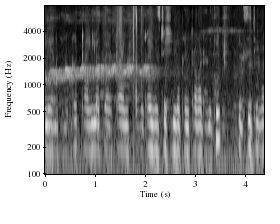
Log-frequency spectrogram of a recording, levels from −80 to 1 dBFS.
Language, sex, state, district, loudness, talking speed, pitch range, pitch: Telugu, female, Telangana, Nalgonda, -24 LUFS, 120 wpm, 175-185 Hz, 180 Hz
